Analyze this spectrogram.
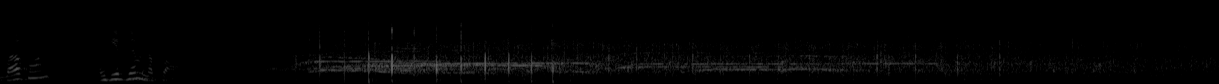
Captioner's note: applause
